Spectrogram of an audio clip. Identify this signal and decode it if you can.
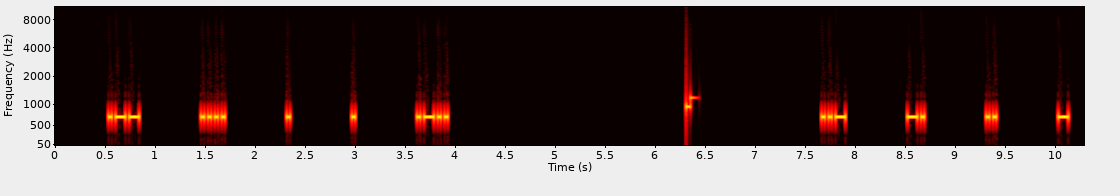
Morse code, heard as a keyed tone, about 34 wpm, spaced as for 12 wpm, 690 Hz. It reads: WHEEL UNIT
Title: 6x Character Spacing - Top 500 Words - 35wpm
